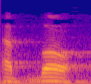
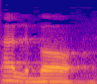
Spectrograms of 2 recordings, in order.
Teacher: لابد من إظهار اللام والإدغام غير جائز · Shown in: second take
